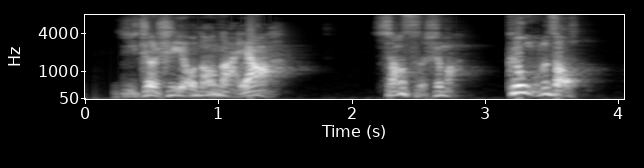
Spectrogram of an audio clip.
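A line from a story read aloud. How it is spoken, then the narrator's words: Angry roar. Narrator (Chinese): 于哥吼道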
